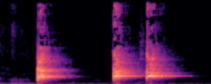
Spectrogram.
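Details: A Maltese puppy barks at a brush it seems to take for an intruder, giving three sharp, high-pitched barks, the last two in quick succession.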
